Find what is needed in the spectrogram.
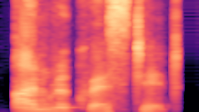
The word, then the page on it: Unrequested: Indian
